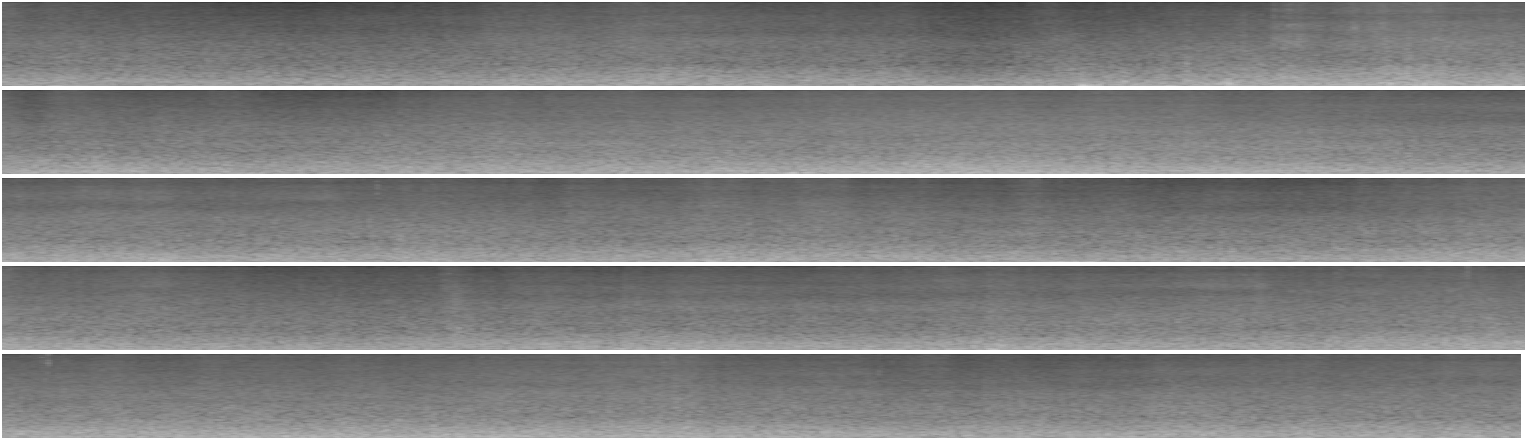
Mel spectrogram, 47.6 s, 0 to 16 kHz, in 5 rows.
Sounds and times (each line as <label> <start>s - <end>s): Heavy waves on a rock 0.0s - 47.5s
